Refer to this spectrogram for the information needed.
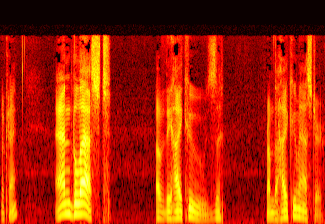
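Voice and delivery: slow, measured haiku reading; poem reading. Acted. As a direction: read each line like a poem. Reads the haikus aloud.

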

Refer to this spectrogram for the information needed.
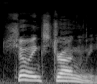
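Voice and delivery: high echoed mock British accent. Co-host echoes the UK phrase, high mock British accent.

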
